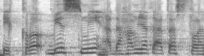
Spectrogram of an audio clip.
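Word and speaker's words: بسم: E jadi hamzah wasal itu hamzah yang memang harus ada dalam tulisan hanya tidak diucapkan seperti bismi ini.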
